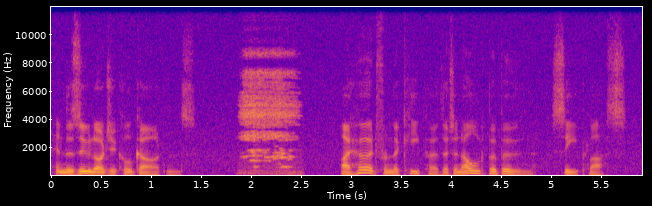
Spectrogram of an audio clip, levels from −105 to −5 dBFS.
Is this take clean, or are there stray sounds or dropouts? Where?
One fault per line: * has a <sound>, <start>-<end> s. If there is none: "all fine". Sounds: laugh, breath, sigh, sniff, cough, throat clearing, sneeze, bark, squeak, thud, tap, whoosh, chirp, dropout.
* has a sniff, 1.8-2.5 s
